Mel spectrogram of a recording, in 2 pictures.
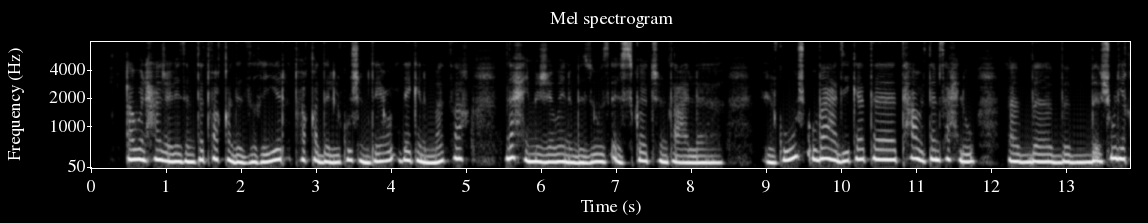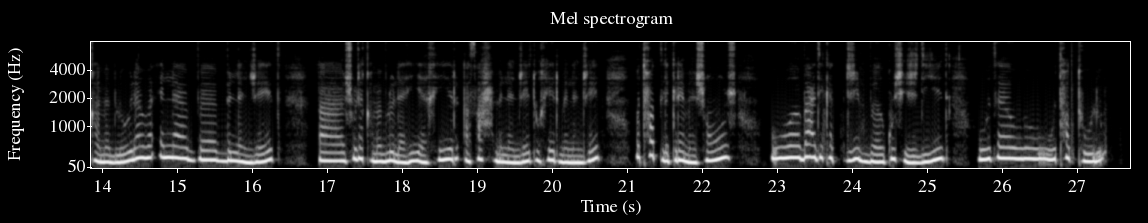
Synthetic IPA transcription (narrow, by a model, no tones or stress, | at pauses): ʔæwːalħaːʒːalɛːzəmt̪ɪt̪fɑqːɑd̪ɪzˤɣiːɾt̪fɑqːɑd̪ɪlkuːʃmt̪aːʕuʔəðɛkɛːnmmæθːɑx | naħimɪlʒæwɛːnɪbzːuːzɪskɑt̪ʃmt̪aːʕ | lkuːʃwbaʕd̪ikɛːt̪t̪ħaːwəlt̪ɪmsaħlu | ʃuliːqɑmæbluːlawʔɪlːæbɪlːænʒɛːt̪ | ʃuliːqɑmæbluːlæɦɪjːæxiːɾʔɑsˤɑħːmɪnlːænʒɛːt̪wxiːɾmɪnlːænʒɛːt̪wt̪ħʊt̪ˤːlɪkɾɛːmæʃɑ̃ːʒ | wbaʕd̪ikɛt̪ːʒiːbkuːʃiʒd̪iːd̪ | w | wt̪ħot̪ˤːuːlu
